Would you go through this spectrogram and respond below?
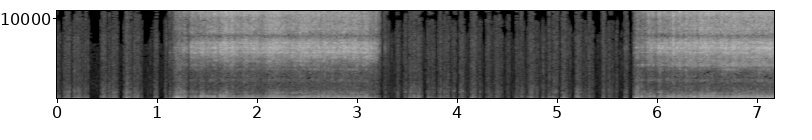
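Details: Two long, rough, rattling breaths in with quieter breathing between them from a husband asleep; snoring.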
